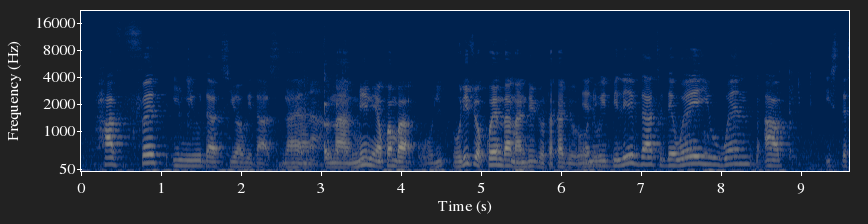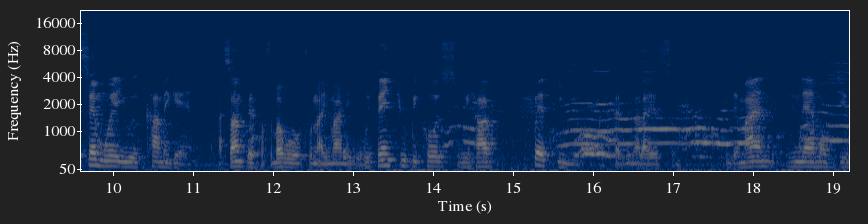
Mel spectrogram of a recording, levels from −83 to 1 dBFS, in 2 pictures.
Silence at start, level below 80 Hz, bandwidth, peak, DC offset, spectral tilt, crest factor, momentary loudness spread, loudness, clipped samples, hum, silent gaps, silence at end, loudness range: 0 s; -74 dBFS; 19 kHz; -26 dBFS; under 0.1%; -5 dB/octave; 22 dB; 15 LU; -47 LUFS; under 0.1%; none; none; 0 s; 7 LU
